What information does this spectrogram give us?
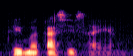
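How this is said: It is said in a warm, affectionate tone. The speaker calls it right. "yang dia senang itu adalah waktu saya dan dengan nada yang seperti ini"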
